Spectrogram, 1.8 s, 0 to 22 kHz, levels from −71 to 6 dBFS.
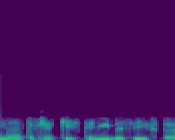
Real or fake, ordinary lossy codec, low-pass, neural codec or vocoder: real; AAC, 64 kbps; 7.2 kHz; none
